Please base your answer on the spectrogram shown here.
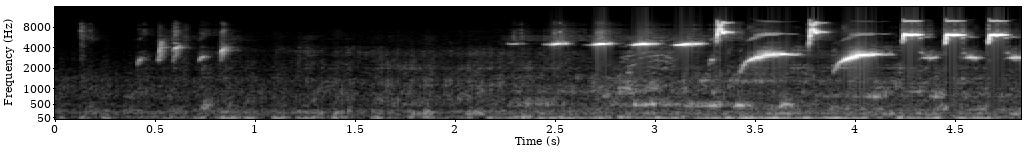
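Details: Two domestic canaries, pet songbirds, in a powerful training song: after faint scattered chirps, a loud run of high repeated notes, some rising whistled sweeps and sharp clipped syllables, about two per second.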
